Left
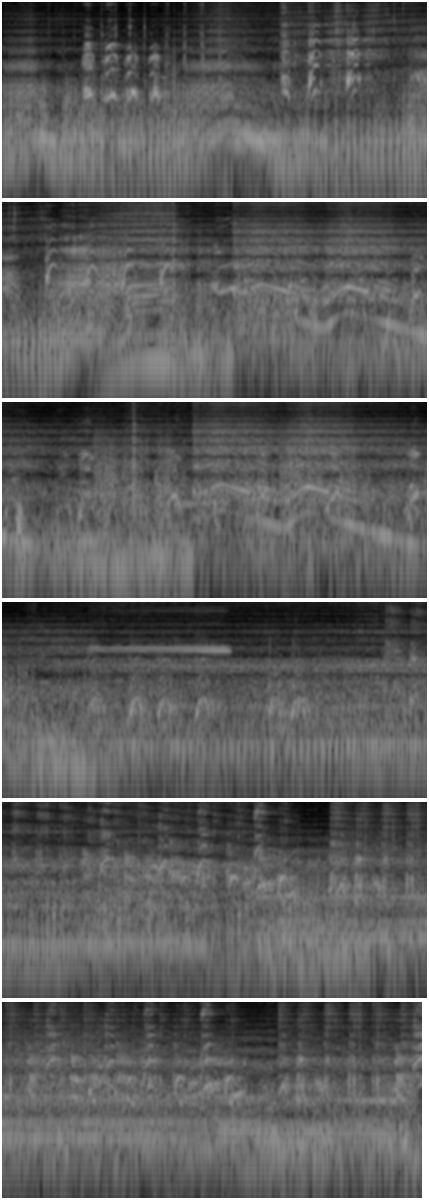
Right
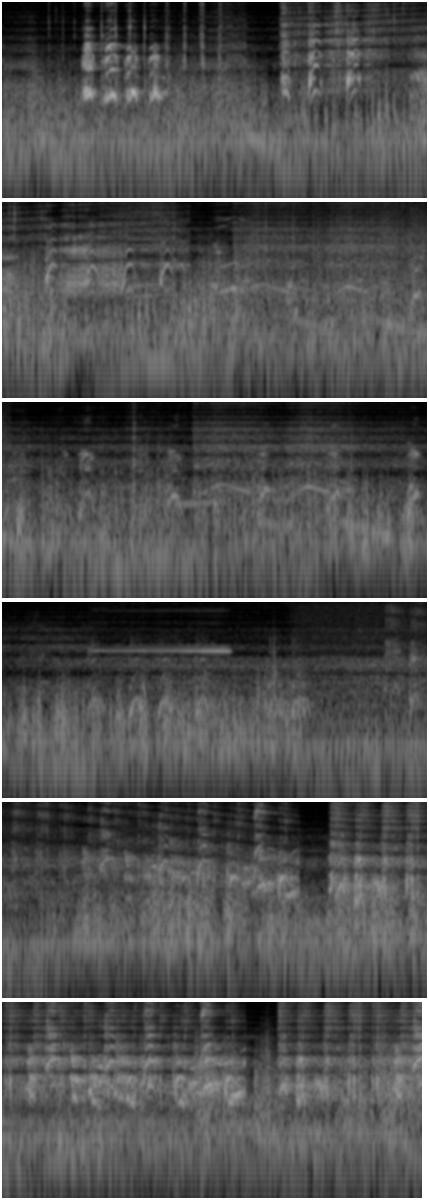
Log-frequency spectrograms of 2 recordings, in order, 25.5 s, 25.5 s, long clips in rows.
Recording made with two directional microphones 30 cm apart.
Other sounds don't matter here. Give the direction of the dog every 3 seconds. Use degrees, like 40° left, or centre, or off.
20° right, 10° left, 20° left, 30° left, 40° left, 40° left, 10° left, 30° right, 30° right.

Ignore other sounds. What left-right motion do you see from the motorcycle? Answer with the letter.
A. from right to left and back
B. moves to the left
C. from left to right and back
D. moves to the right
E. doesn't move
E.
